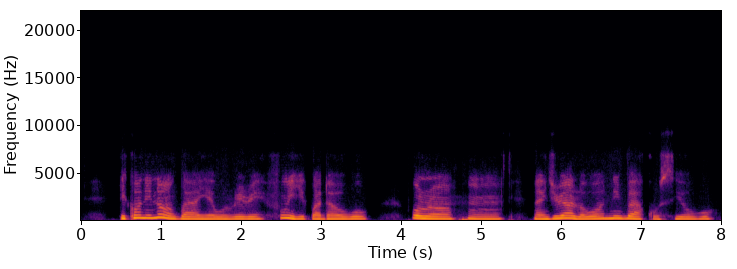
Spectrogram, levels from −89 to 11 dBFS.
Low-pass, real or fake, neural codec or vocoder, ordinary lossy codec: 7.2 kHz; fake; codec, 16 kHz, 16 kbps, FreqCodec, smaller model; Opus, 16 kbps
